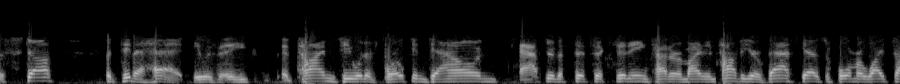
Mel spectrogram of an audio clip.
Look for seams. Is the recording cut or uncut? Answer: cut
